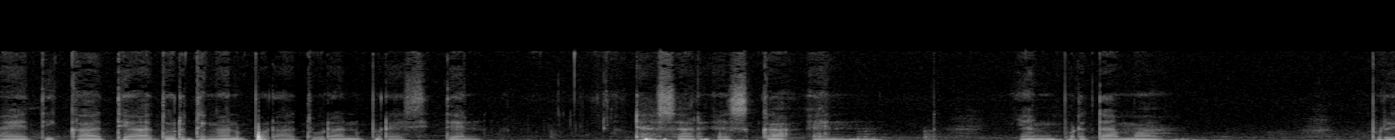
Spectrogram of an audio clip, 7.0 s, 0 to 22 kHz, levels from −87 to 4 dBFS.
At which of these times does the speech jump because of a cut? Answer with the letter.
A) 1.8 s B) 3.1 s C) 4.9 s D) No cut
B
